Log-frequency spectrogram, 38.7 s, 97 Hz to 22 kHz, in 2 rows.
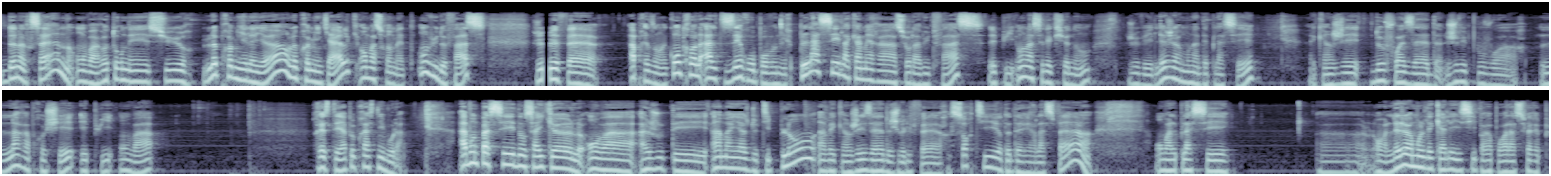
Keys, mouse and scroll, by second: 1.2-2.2 scroll down 2, 2.2 click, 2.8-3.7 scroll down 1, 4.2 scroll down 1, 4.6 KP_1, 5.3-6.1 scroll down 1, 6.3-6.7 scroll down 5, 8.9 ctrl+alt+KP_0, 11.4 right click, 12.7 g, 14.9 click, 15.1-15.5 scroll up 3, 15.5-16.2 scroll down 1, 16.2 scroll down 1, 16.2 g, 19.3 click, 19.9 g, 21.6 click, 22.0 g, 23.1 click, 26.5 shift+a, 30.9 click, 31.5 KP_1, 32.5-32.9 scroll up 1, 34.1 g, 37.6 click, 37.9 r.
